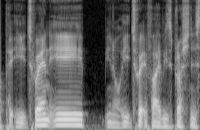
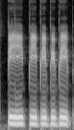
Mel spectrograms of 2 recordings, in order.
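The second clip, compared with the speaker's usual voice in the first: string of high vocal beeps; high, even beeps by mouth; imitated phone beeps; 7 semitones higher than usual. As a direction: mimic the line going dead. Imitates dead phone line.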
